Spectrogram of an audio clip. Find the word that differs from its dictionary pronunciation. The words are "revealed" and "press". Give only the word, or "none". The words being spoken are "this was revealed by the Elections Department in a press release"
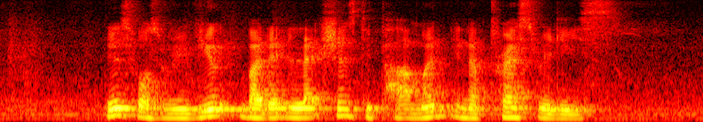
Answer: revealed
